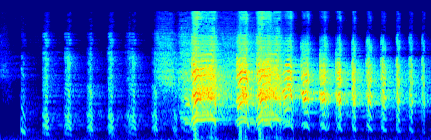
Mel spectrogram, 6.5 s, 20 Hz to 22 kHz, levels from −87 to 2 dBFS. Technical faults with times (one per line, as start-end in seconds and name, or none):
1.63-4.41 doubled audio track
